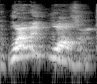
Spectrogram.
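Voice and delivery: high, loud contradiction; scolding wife. A narrator's reading. Wife contradicts farmer, loud and cross. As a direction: slap down his excuse. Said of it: "said his wife".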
